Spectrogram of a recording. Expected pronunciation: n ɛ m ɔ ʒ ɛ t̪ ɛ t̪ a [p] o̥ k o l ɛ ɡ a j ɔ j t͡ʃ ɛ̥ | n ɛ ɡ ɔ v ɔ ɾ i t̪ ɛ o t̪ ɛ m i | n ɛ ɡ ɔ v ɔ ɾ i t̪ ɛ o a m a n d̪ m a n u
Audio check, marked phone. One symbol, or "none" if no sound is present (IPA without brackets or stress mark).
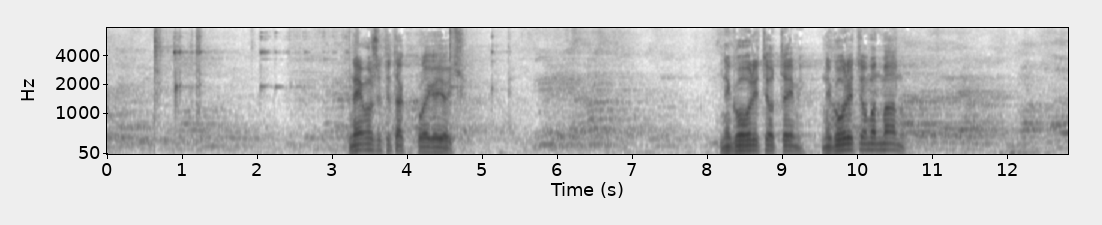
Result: k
